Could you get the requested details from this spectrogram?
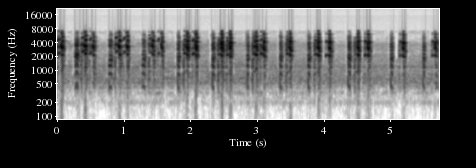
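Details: Female peregrine falcon screaming from a railing at a nest site in Koszalin, Poland, 20 April 2023, while the male arrives at the eggs; harsh, grating bursts repeated about twice a second in uneven clusters.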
